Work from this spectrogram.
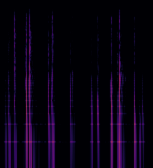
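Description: A four-pack of spice seasoning containers is tapped with fingers in a quick, irregular run of light taps. The taps are short, dry and clicky with a bright edge, and each one cuts off almost at once with no ring.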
